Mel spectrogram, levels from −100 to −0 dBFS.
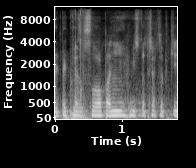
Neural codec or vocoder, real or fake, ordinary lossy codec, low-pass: codec, 44.1 kHz, 2.6 kbps, SNAC; fake; Opus, 32 kbps; 10.8 kHz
